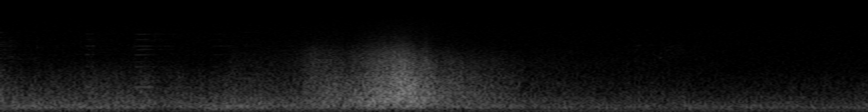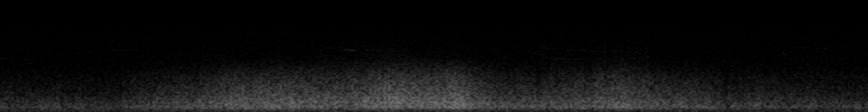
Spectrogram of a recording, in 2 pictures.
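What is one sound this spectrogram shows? Waves crash against rocks and wash up the shore in slow surges.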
